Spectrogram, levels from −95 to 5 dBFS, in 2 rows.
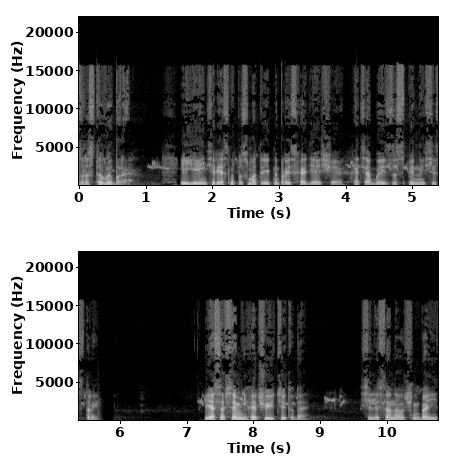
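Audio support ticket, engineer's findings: Long network dropout, 5.65–5.93 s. Audio collapses into a fading buzz, then goes silent for about 170 ms before resuming. About 260 ms of content is lost. Likely cause: packet loss on the network path, with receiver concealment extending the last sound.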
